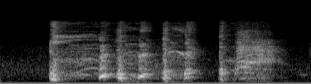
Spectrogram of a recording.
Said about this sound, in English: as everybody around here started coughing at once. I don't know why that is. Why are you coughing?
